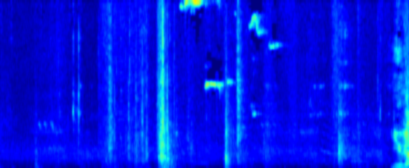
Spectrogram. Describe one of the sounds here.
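A door latch clicks and rattles.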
